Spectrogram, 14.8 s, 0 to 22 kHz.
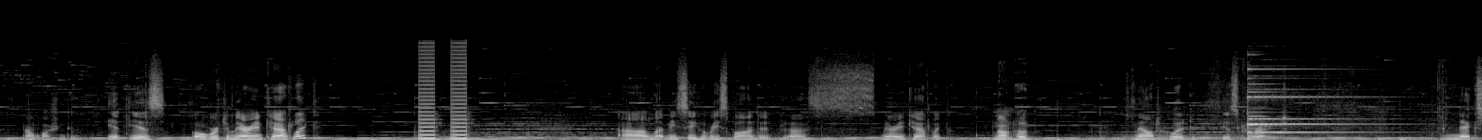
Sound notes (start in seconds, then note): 4.2 buzzer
